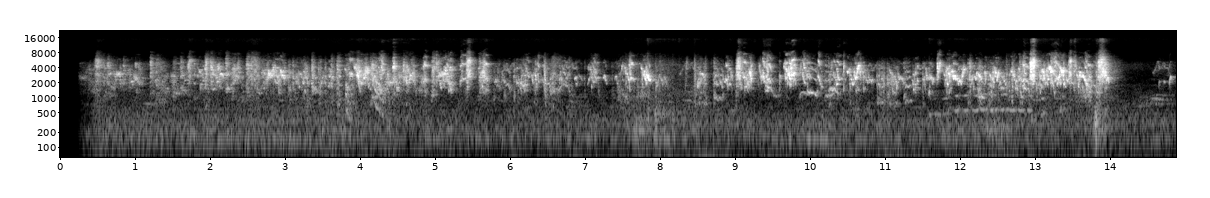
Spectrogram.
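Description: Several budgerigars chirp and chatter continuously in a busy, high-pitched warble.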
